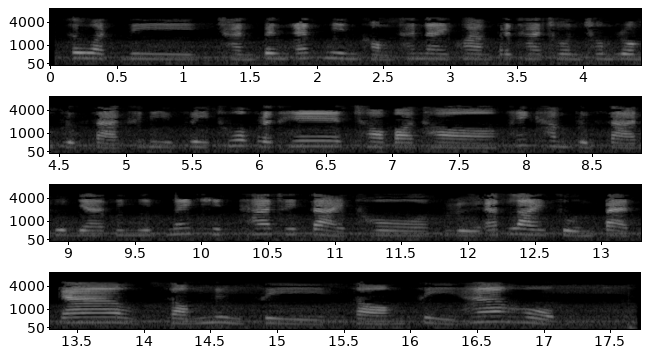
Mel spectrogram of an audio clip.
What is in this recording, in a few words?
voice thai; ฟ้องเท็จและเบิกความเท็จเรื่องสั่งจ่ายเช็ค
